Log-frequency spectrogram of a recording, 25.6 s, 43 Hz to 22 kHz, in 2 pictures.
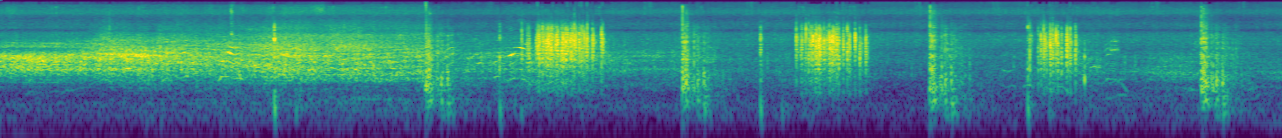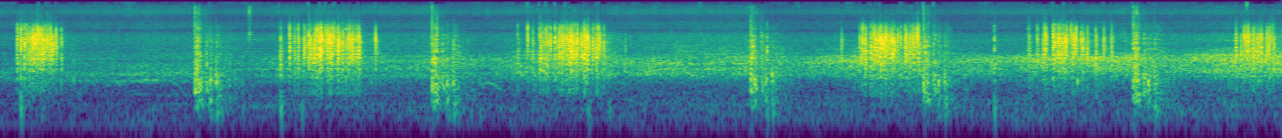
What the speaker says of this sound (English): looks like a small 9-shot rack with the tube sticking out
